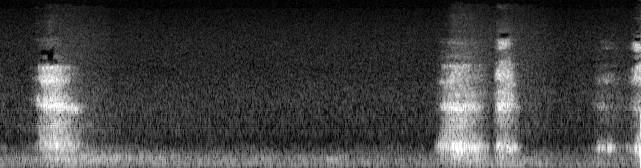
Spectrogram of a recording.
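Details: Two or three forceful, hissing sneezes with quiet breathing between; sneezing with a head cold.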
